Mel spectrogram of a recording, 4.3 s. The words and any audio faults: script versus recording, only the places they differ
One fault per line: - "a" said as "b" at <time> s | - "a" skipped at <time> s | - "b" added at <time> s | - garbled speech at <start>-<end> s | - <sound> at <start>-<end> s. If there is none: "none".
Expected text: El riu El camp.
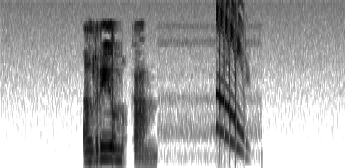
- chirp at 2.7-3.1 s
